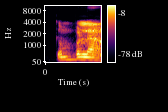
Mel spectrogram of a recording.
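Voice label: "kempelang", Malay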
